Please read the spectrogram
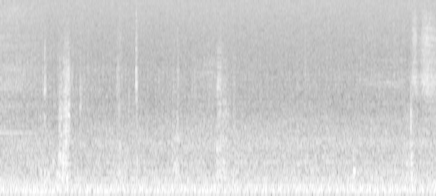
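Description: Car engine idling steadily, a low even hum, with a few faint scuffs over it.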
